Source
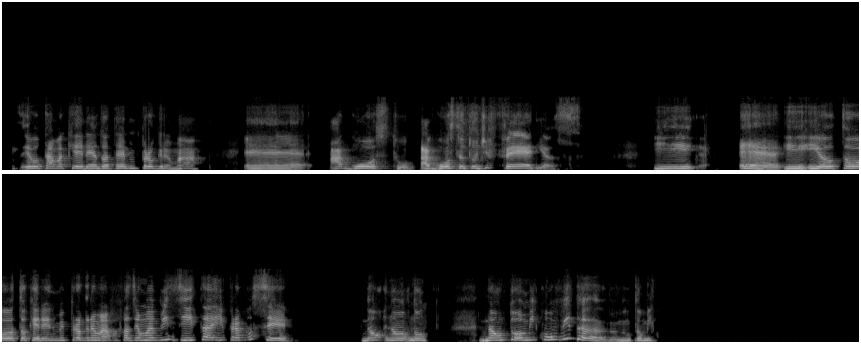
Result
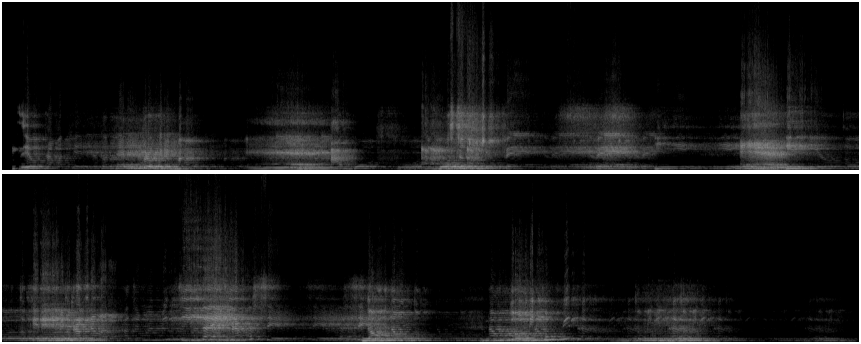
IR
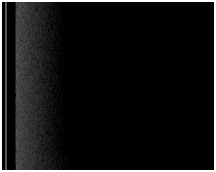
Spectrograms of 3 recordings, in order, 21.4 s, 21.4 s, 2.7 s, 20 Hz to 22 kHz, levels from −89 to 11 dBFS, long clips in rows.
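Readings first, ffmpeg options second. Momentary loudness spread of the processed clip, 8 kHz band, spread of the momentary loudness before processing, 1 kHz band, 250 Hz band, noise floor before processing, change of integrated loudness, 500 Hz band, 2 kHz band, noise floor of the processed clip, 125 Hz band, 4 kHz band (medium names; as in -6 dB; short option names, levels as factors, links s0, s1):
21 LU, -1.0 dB, 11 LU, -18.0 dB, -13.5 dB, under -85 dBFS, -10.0 dB, -15.0 dB, -11.0 dB, -69 dBFS, no reading, -4.5 dB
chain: -filter_complex "[0:a]lowpass=5700,aecho=1:1:566|1132|1698|2264|2830:0.224|0.103|0.0474|0.0218|0.01,acrossover=split=2900[s0][s1];[s1]crystalizer=i=8:c=0[s2];[s0][s2]amix=inputs=2:normalize=0,equalizer=f=74:w=0.33:g=-10,asplit=2[s3][s4];[s4]asoftclip=type=hard:threshold=0.075,volume=0.668[s5];[s3][s5]amix=inputs=2:normalize=0,asplit=2[s6][s7];[s7]adelay=19,volume=0.237[s8];[s6][s8]amix=inputs=2:normalize=0[s9];[1:a]atrim=start_sample=2205,asetrate=74970,aresample=44100[s10];[s9][s10]afir=irnorm=-1:irlink=0,adynamicsmooth=sensitivity=5:basefreq=4300,equalizer=f=1100:w=1.6:g=-11.5,acompressor=threshold=0.00447:ratio=2.5,asuperstop=centerf=650:order=12:qfactor=3.3,aeval=exprs='val(0)*pow(10,-25*(0.5-0.5*cos(2*PI*0.52*n/s))/20)':c=same,volume=2.99"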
